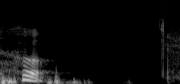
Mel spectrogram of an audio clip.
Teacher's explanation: श्वास वायु तीव्र वेग से स्वर यंत्र मुख पर संघर्ष उत्पन्न करती है, तो स्वर यंत्रमुखी कहते हैं, स्वर यंत्रमुखी।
